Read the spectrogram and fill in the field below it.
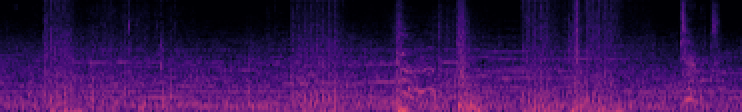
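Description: Dense gunfire fills a combat scene in the video game Batman: The Enemy Within: continuous rattling automatic bursts, steady and loud, with a few heavier blasts mixed in and no talk.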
